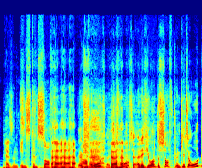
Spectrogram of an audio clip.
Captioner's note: laughing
